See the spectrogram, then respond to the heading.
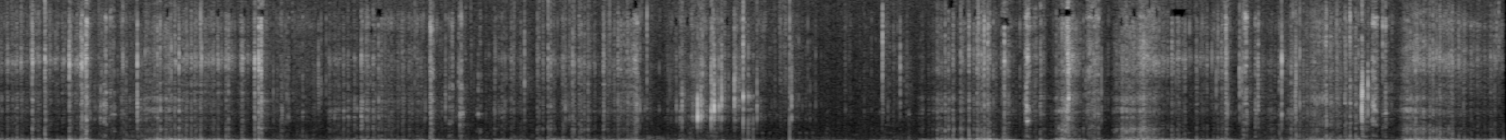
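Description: A dry yellow bar of solid soap held in the hand is shaved with a metal utility blade, sending crumbs falling off. Quick, dense scraping and crunching strokes repeat throughout, with bright crackly edges over a soft low rumble.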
